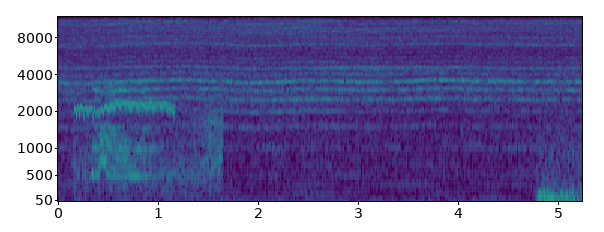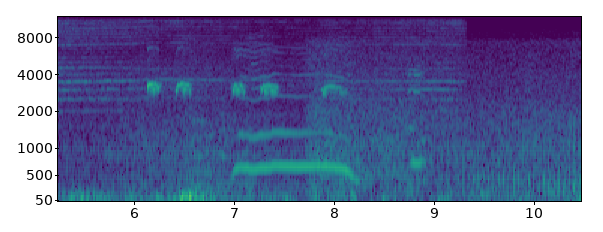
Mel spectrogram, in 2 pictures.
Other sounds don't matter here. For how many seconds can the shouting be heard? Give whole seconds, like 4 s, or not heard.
3 s.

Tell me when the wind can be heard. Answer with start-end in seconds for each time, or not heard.
4.8-10.4.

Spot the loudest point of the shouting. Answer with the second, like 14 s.
8 s.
